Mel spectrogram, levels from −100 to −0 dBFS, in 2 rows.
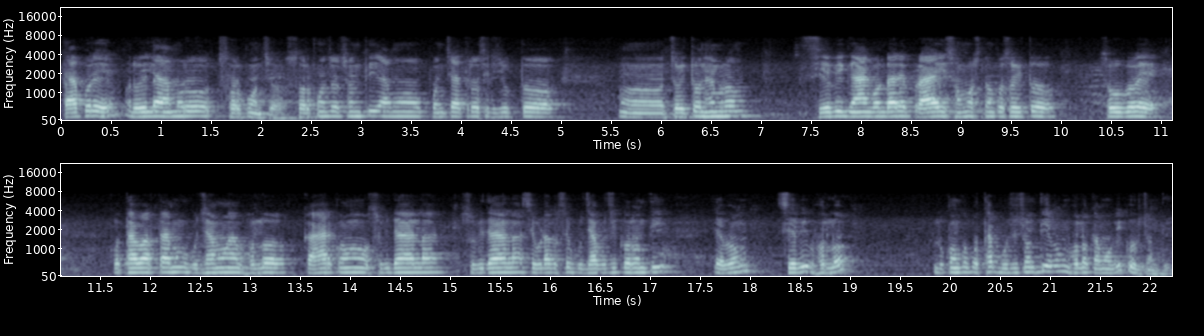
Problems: constant background noise, continuous background conversations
